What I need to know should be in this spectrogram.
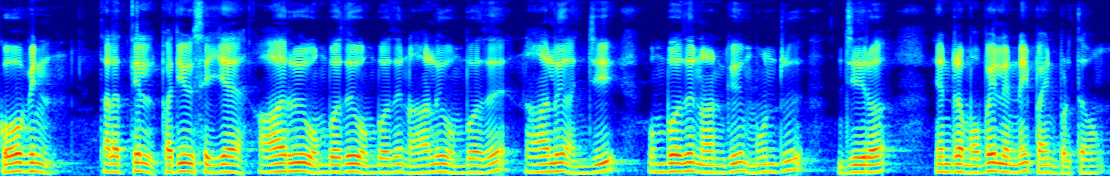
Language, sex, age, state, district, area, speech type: Tamil, male, 60+, Tamil Nadu, Krishnagiri, rural, read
